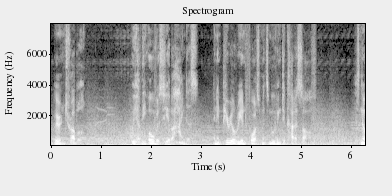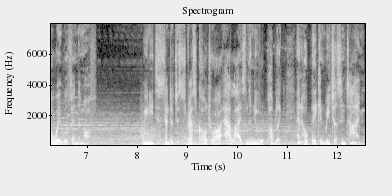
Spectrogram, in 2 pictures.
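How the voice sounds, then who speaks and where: An actor playing a grave, plain-spoken rebel fleet commander giving a steady briefing in a game. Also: male voice, low voice, fairly quick. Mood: grave, urgent. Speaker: military commander. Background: music.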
